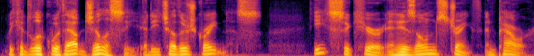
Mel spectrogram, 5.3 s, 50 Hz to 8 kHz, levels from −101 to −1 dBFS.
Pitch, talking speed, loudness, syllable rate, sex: 105 Hz, 190 wpm, -18 LUFS, 5.4 syllables/s, male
